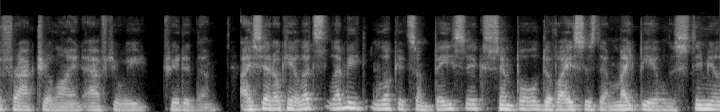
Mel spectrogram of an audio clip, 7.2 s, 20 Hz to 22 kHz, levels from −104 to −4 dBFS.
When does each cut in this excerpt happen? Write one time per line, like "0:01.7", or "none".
0:02.4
